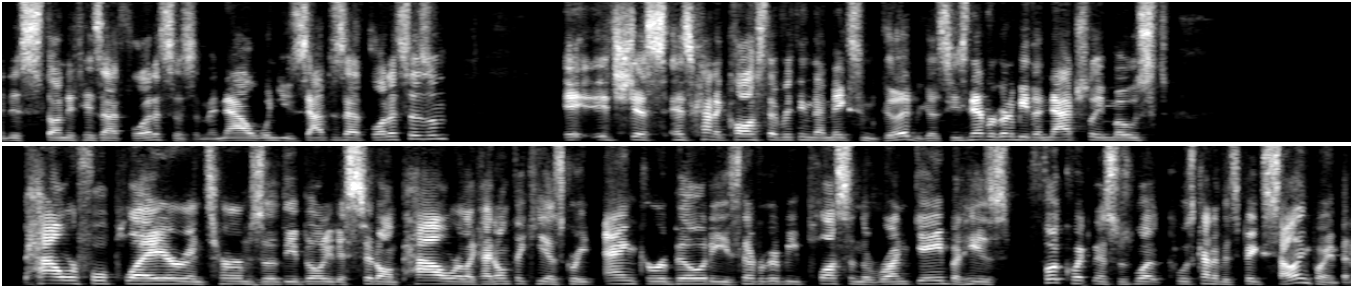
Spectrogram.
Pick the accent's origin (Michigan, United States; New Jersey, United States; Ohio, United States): New Jersey, United States; we're both from New Jersey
